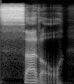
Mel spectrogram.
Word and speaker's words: subtle: Yes, the word subtle. I kept forgetting how to say it, spell it, and don't even get me started on the silent B.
